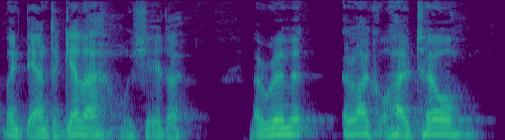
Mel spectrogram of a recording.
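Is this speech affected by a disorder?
Yes: breathing-related speech difficulty; insufficient breathing while speaking.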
